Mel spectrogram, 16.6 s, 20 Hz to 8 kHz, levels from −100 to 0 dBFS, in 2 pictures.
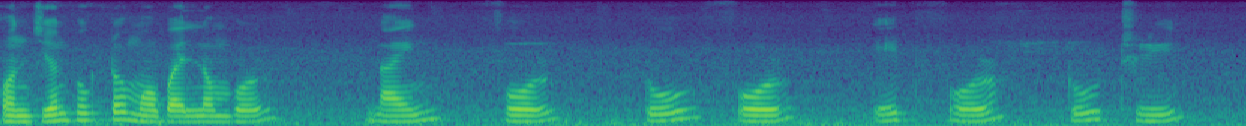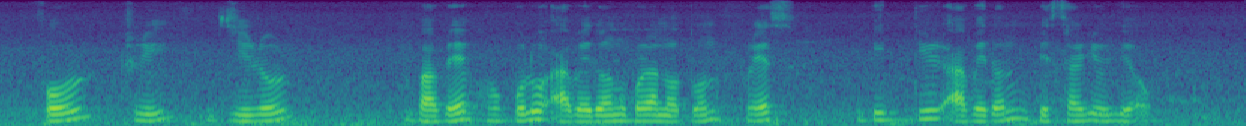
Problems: constant background noise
